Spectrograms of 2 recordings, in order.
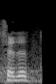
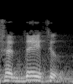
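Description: First: Two separate d sounds with no y sound. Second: The d sounds merge and a y sound follows. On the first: The speaker calls it right. "الياء لا يأتي بها ويفك الإدغام" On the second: The speaker calls it wrong. "لا تزيد ياء، قل شديت"

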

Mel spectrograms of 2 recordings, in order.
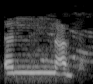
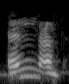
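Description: First: The n sound flows on and is prolonged. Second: The n sound is held moderately, neither stopped nor flowing. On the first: The speaker calls it wrong. "ولا نقول أنعمت، هذه رخاوة" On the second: The speaker calls it right. "النون من صفاتها البينية، هذه التي نطبقها الآن"

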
